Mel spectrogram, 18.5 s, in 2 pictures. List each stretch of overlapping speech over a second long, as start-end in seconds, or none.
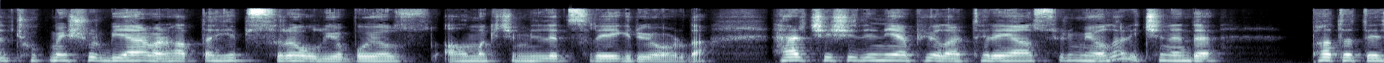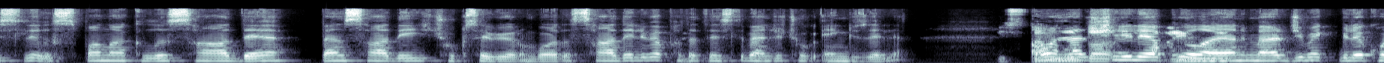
16.1-17.4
